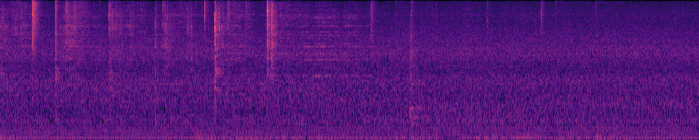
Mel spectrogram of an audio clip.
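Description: Coffee beans being stirred in a cast iron skillet at the second crack: the wooden spatula scrapes and rattles the beans across the pan, with scattered small, sharp cracks like popcorn popping. A steady low hum runs underneath.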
